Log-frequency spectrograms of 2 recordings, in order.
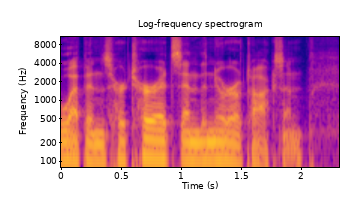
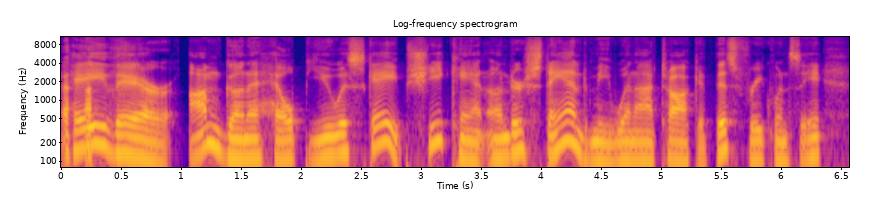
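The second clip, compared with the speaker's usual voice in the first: put-on ridiculous American accent. Recounting a scene, quoting Wheatley in his ridiculous American accent. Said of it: "talking in this ridiculous American accent".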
